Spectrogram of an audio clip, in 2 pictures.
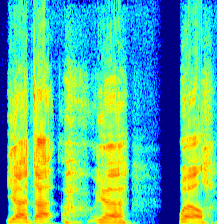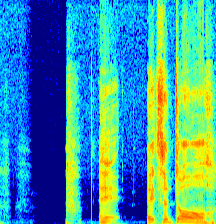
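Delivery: loud, halting reply in character; hesitant explanation, pushed out loudly; non-player character. Acted. Game master replies as Benito.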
